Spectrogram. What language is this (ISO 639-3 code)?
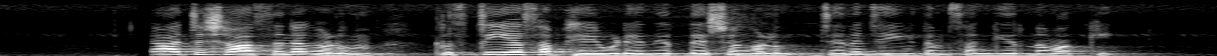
mal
